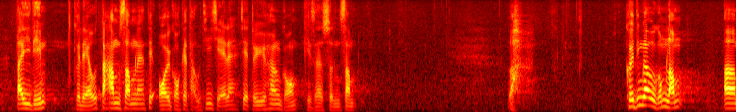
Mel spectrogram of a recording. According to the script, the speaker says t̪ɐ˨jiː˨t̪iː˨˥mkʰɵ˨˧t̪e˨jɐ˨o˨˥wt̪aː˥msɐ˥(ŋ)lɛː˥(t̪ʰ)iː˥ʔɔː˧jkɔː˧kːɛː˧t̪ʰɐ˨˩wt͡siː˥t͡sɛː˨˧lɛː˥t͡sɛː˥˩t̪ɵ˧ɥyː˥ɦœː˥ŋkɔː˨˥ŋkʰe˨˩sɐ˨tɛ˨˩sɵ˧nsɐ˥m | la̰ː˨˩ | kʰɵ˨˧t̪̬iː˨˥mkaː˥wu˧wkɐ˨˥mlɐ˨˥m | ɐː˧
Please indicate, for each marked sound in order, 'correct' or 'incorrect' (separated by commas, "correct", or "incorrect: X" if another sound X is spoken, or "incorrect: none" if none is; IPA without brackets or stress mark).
incorrect: m, incorrect: t̪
